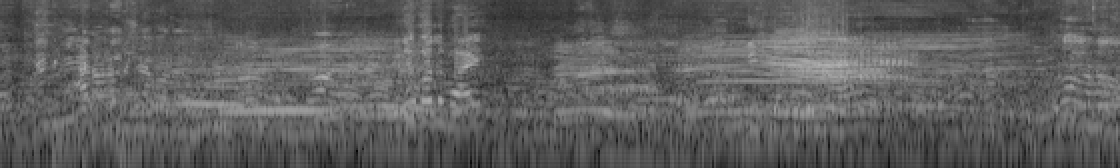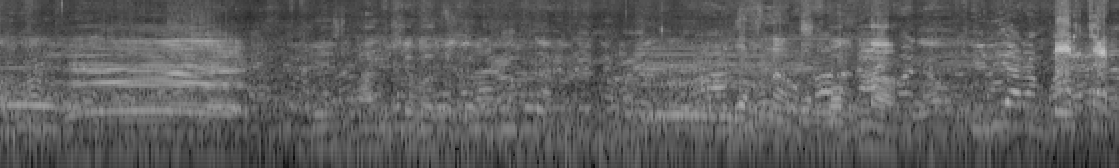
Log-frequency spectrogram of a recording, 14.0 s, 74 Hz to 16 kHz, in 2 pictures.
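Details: Young cattle, small bulls and heifer calves, for sale at a busy Jamalpur market in Bangladesh on 19 August 2025. Repeated drawn-out, tonal moos come in bursts a few seconds apart, mixed with shouted prices and crowd noise.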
